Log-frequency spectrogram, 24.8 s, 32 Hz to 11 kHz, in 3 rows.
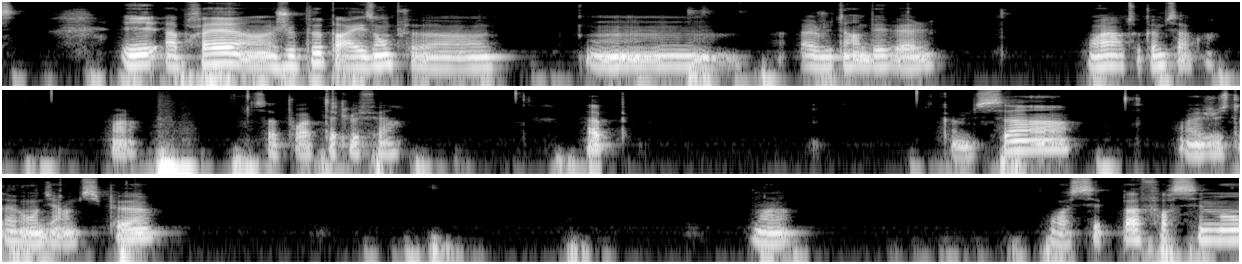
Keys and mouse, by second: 0.8-14.3 middle drag, 8.1 click, 9.7 KP_1, 14.3 click, 14.8 Tab, 15.5 click, 19.0 click, 19.3 Tab, 21.6 click, 22.6-24.7 middle drag.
